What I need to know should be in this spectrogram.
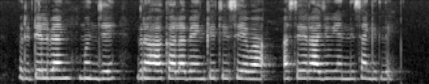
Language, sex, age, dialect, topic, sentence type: Marathi, female, 60-100, Standard Marathi, banking, statement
